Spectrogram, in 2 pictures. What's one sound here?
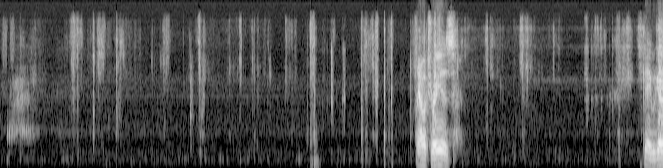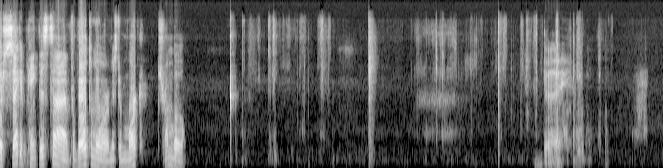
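Trading cards rustle and flick softly as they are shuffled by hand.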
